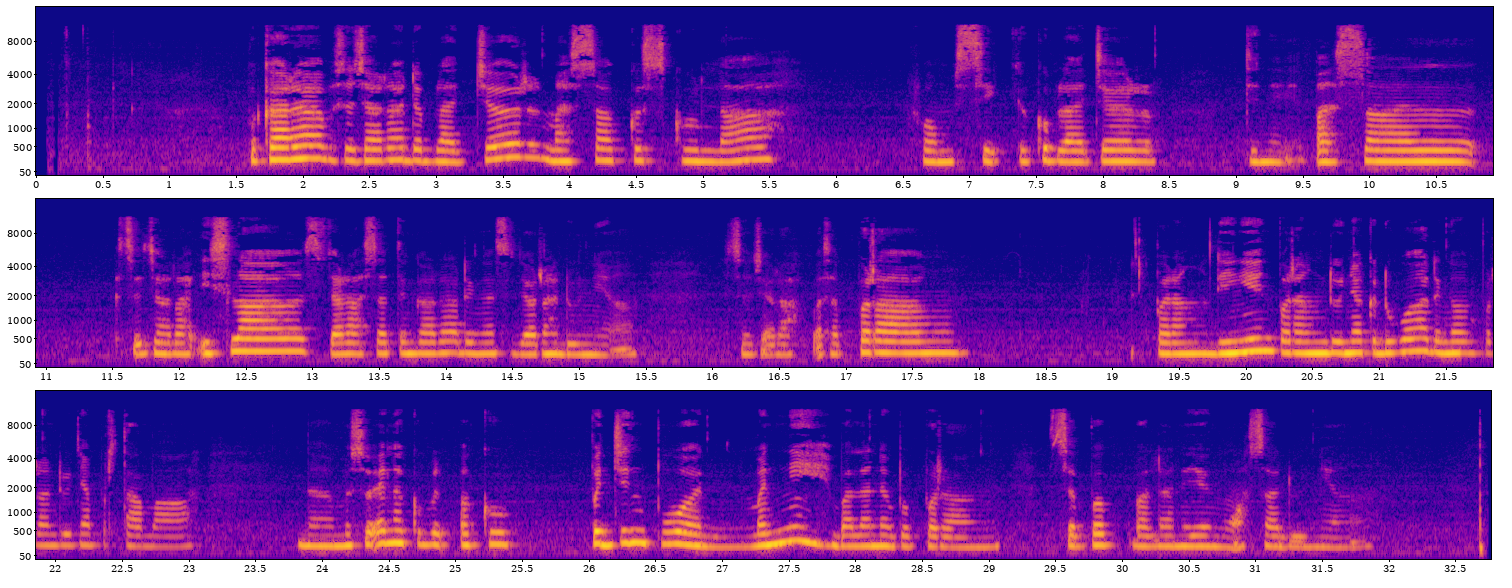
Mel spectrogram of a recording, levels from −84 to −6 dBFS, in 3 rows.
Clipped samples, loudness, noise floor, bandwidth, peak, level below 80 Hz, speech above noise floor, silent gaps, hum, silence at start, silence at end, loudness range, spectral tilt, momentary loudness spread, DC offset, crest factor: under 0.1%; -22 LUFS; -56 dBFS; 11.5 kHz; -4 dBFS; -64 dBFS; 35 dB; none; none; 0.4 s; 0.05 s; 6 LU; -5.5 dB/octave; 14 LU; under 0.1%; 18 dB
